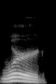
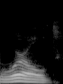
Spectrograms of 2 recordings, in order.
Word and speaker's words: word: And then be careful with word, because you're almost saying world, but it's word.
